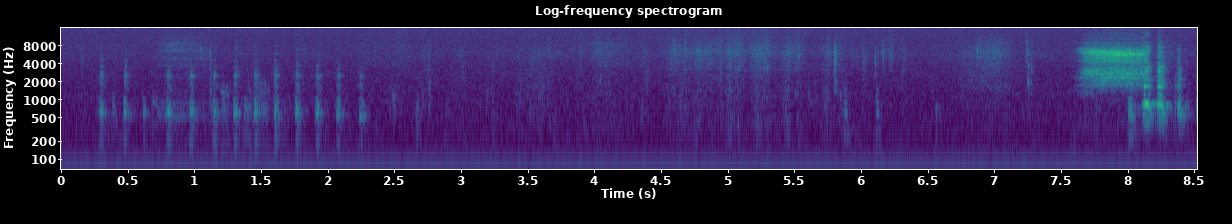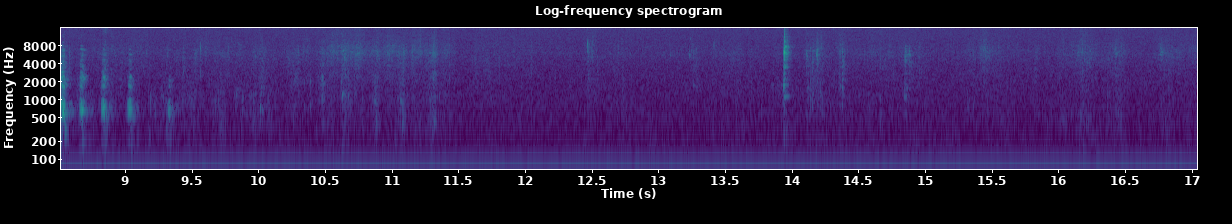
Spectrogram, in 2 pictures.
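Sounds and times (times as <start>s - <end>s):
chickens rustling: 0.0s - 17.0s
chicken clucking squawks: 0.2s - 3.1s, 4.8s - 6.7s, 7.6s - 11.5s.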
